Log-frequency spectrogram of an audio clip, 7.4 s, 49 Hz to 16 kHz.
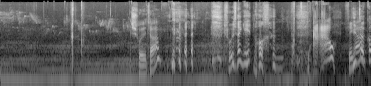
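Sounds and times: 
low hum: 0:00.0 - 0:07.4
whip crack from a whip swung forward by a learner: 0:01.4 - 0:01.8, 0:05.8 - 0:06.1
speech: 0:02.8 - 0:03.8, 0:04.5 - 0:07.4
laughter: 0:03.3 - 0:07.2.

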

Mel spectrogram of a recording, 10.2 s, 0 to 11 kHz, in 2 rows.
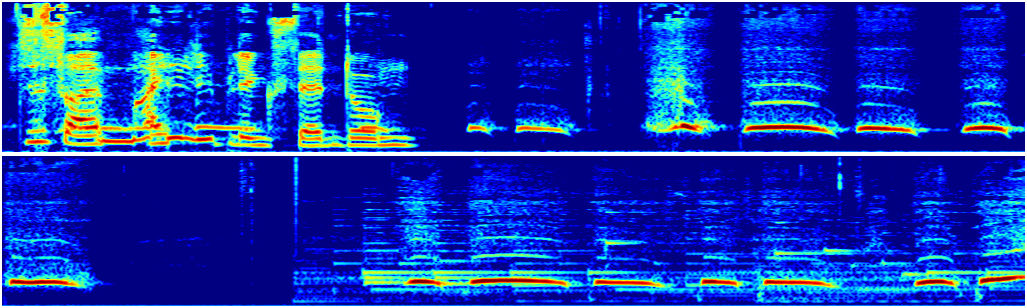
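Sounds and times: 
speech: 0:00.1 - 0:02.2
person imitating pigeon cooing in a radio studio: 0:02.3 - 0:05.6, 0:07.2 - 0:10.2.

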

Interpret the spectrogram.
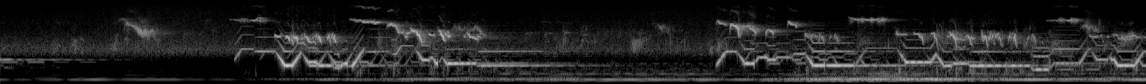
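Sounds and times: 
electronic synthesizer tones replaying a bird's song: 0:02.7 - 0:11.4
low droning undertone: 0:03.1 - 0:11.4.

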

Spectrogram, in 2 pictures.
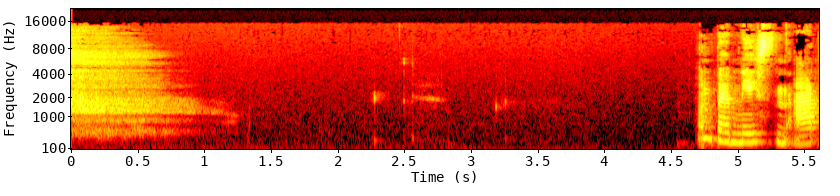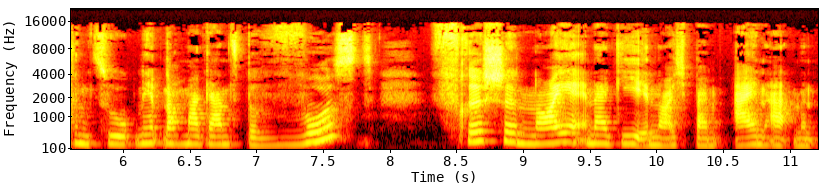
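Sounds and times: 
deep breath exhale: 0:00.0 - 0:01.2
speech: 0:04.7 - 0:11.2.

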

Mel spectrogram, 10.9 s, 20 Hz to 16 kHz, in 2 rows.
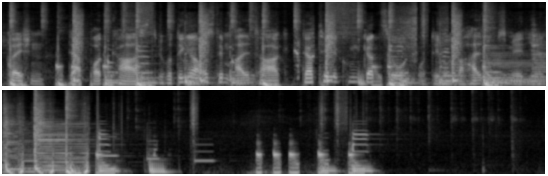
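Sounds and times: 
speech: 0:00.0 - 0:06.0
typing on a computer keyboard: 0:06.4 - 0:10.8.

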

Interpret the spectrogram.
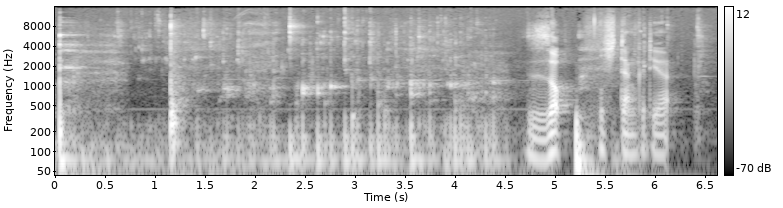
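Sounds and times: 
still water pouring into a glass: 0:00.2 - 0:05.5
speech: 0:04.8 - 0:06.3.

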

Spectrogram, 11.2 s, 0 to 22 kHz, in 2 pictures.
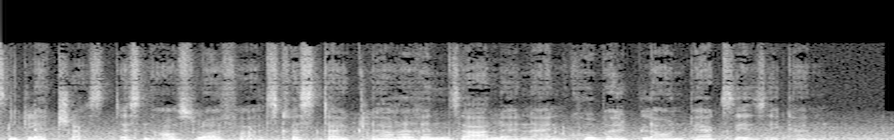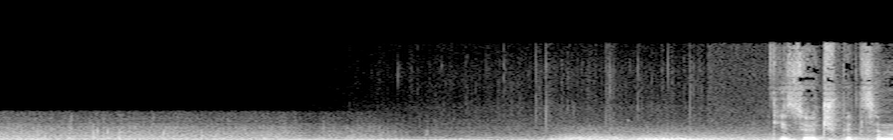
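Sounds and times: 
speech: 0:00.0 - 0:05.3, 0:10.4 - 0:11.1
steady rain in a late-evening thunderstorm over the southern tip of Malta: 0:00.0 - 0:11.1
deep rolling thunder over the southern tip of Malta: 0:05.4 - 0:11.1.

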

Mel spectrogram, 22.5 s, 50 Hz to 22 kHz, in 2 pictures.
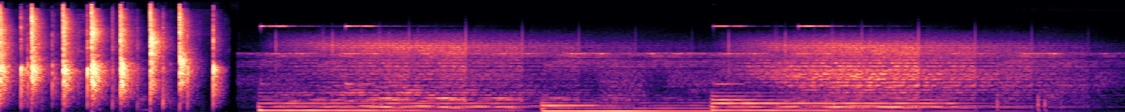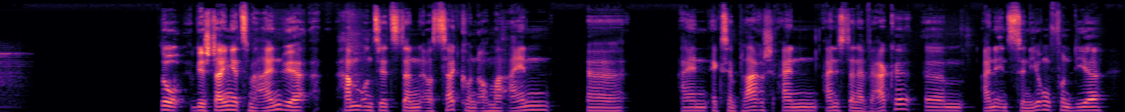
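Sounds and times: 
audience applause: 0:00.0 - 0:02.4
sustained music: 0:02.4 - 0:11.6
speech: 0:13.3 - 0:22.4.

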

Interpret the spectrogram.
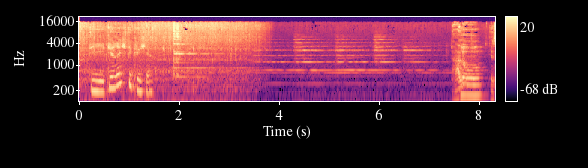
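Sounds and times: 
speech: 0:00.2 - 0:01.7, 0:07.5 - 0:08.3
church bells ringing: 0:03.6 - 0:07.9.

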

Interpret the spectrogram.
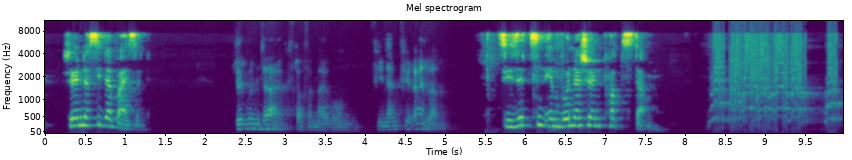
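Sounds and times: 
speech: 0:00.2 - 0:01.4, 0:02.4 - 0:08.6
dog barking loudly: 0:08.3 - 0:09.9.

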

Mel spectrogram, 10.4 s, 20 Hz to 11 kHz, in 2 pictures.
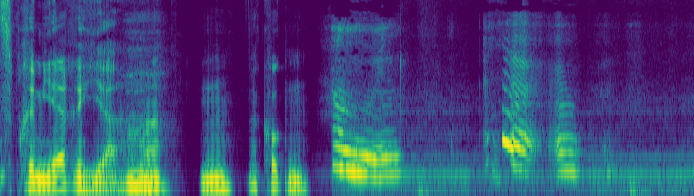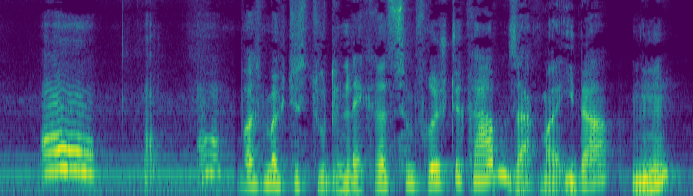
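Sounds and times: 
faint steady hum: 0:00.0 - 0:10.4
speech: 0:00.1 - 0:02.8, 0:07.0 - 0:10.4
baby babbling: 0:02.5 - 0:04.6, 0:05.5 - 0:07.0.

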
